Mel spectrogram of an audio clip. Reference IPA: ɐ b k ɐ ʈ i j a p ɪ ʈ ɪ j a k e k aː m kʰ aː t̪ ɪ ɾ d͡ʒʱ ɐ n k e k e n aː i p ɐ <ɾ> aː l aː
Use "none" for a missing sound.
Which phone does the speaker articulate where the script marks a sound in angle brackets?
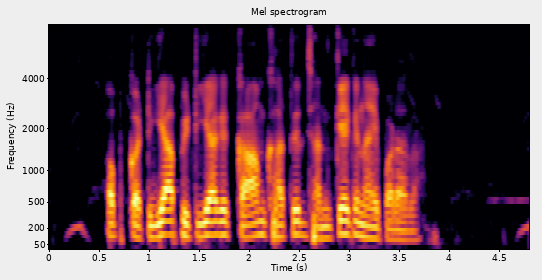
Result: ɽ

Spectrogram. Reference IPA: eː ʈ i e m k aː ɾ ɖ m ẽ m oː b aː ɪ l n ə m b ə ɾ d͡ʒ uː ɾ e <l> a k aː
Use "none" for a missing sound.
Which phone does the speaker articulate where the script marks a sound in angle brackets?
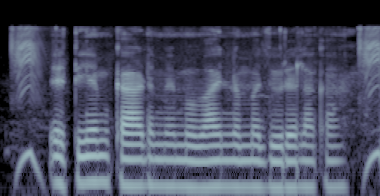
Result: l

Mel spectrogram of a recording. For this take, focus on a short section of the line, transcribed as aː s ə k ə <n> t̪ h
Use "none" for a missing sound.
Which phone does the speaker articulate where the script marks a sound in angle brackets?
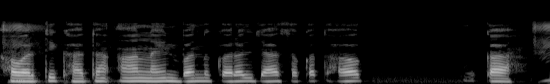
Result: none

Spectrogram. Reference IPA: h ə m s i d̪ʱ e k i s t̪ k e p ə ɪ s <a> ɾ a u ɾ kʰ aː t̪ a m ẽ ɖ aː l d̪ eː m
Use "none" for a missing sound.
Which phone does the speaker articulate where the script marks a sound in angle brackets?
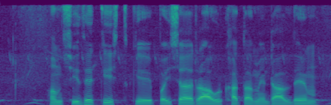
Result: a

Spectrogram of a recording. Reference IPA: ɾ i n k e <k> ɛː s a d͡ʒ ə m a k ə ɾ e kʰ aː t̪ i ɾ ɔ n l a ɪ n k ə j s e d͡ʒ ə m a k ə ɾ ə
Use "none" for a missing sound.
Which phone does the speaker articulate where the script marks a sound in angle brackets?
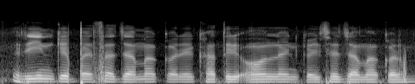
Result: p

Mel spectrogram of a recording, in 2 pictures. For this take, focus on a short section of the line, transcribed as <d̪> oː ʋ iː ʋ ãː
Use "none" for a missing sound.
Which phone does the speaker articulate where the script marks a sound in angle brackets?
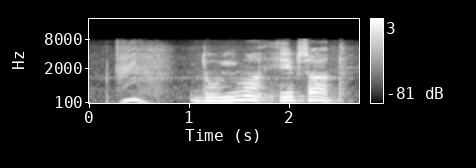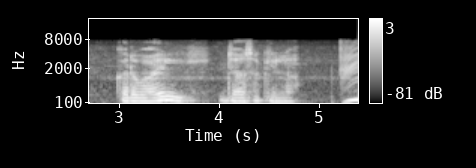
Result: d̪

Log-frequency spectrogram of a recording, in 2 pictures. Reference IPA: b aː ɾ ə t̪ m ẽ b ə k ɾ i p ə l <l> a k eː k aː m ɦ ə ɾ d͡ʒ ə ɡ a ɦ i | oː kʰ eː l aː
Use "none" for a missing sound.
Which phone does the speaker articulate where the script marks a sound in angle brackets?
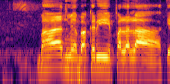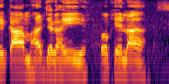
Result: l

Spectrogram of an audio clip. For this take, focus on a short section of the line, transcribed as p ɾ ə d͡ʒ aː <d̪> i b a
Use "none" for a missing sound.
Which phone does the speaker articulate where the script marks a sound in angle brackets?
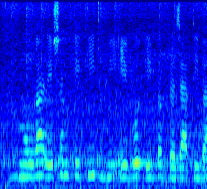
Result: t̪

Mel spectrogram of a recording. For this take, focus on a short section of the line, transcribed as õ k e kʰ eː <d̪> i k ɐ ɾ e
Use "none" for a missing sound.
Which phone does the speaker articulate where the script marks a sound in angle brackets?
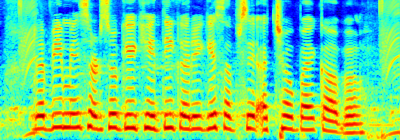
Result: t̪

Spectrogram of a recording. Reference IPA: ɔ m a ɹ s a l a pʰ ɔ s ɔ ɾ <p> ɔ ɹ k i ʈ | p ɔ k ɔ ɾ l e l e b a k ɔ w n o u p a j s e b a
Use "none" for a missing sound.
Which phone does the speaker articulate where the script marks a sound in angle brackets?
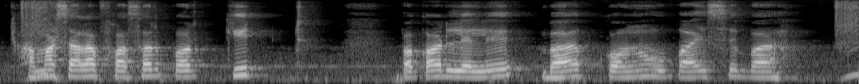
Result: p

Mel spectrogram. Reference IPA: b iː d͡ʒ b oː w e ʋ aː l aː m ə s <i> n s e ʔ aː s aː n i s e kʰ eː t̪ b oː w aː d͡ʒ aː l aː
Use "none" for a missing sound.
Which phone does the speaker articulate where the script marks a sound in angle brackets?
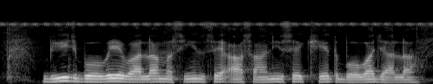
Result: iː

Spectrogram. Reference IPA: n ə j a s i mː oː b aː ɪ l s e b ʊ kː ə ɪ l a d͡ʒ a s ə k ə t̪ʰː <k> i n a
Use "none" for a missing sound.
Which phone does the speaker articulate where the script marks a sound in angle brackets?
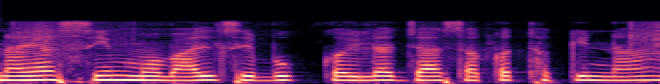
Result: k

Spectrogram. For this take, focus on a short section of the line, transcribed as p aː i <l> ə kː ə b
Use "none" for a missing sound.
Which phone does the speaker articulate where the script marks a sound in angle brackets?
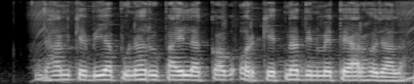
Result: l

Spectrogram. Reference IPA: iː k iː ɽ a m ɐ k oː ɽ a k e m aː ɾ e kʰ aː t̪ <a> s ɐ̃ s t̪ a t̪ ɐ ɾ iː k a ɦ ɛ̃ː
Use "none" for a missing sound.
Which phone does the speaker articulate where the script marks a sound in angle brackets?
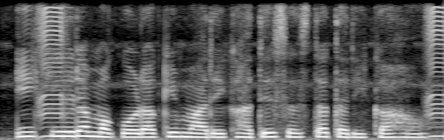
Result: e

